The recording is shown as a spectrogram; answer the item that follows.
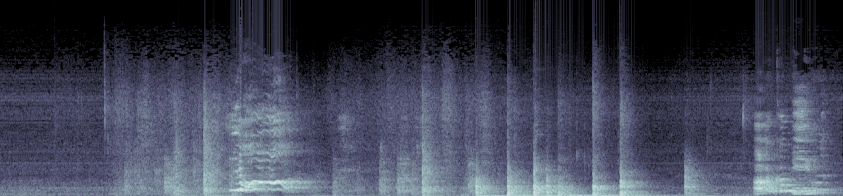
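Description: A person laughing in repeated short bursts, starting about a second in and running until near the end.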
